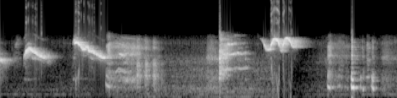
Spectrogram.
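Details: African grey parrot whistling the tune Pop Goes the Weasel: a series of loud whistled phrases that rise and fall, mixed with harsher, raspy squeaks and a quick wavering trill near the end.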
